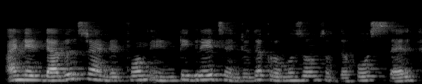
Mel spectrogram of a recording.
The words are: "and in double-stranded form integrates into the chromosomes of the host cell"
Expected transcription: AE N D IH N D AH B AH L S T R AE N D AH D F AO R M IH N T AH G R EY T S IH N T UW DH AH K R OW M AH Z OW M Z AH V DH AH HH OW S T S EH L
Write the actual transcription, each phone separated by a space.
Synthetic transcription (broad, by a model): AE N D IH N D AH B AH L S T AE N D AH D F AO R M IH N T AH G R EY T S IH N T UW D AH K R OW M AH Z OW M S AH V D AH HH OW S T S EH L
